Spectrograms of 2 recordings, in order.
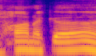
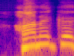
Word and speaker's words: Hanukkah: So, and of course, you know, for the others, you know, we there's Hanukkah and Hanukkah. Kaneka. There's two different pronunciations.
